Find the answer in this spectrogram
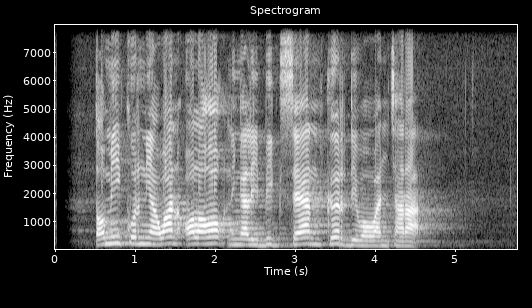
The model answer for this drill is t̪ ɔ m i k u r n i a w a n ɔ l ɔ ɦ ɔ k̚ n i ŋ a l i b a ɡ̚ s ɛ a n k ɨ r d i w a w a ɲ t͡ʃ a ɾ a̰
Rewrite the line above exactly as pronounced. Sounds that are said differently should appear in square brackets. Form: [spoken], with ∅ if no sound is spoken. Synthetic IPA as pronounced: t̪ ɔ m i k u r n i a w a n ɔ l ɔ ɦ ɔ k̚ n i ŋ a l i b [i] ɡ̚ s ɛ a n k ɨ r d i w a w a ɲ t͡ʃ a ɾ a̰

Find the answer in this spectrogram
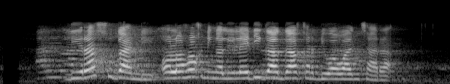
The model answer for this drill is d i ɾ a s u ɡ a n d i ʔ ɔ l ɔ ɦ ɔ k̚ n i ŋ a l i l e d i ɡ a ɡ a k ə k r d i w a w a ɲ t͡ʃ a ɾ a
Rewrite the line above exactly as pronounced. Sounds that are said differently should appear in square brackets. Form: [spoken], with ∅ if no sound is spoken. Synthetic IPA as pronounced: d i ɾ a s u ɡ a n d i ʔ ɔ l ɔ ɦ ɔ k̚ n i ŋ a l i l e d i ɡ a ɡ a k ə [∅] r d i w a w a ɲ t͡ʃ a ɾ a

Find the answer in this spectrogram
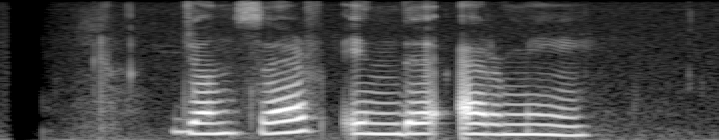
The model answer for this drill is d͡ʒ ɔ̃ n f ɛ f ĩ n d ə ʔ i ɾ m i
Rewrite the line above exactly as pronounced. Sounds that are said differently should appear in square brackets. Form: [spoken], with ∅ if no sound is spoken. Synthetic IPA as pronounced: d͡ʒ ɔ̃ n [s] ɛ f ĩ n d ə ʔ [a] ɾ m i

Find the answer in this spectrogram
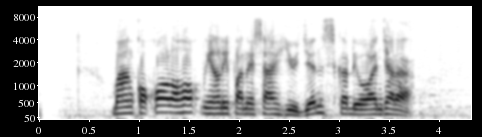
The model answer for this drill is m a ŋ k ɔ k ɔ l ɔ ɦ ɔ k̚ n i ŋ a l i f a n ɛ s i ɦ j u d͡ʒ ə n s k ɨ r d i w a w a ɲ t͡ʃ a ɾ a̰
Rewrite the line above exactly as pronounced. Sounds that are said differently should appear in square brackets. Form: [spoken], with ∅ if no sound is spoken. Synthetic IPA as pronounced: m a ŋ k ɔ k ɔ l ɔ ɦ ɔ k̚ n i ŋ a l i f a n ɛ s [a] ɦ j u d͡ʒ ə n s k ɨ r d i w a w a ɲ t͡ʃ a ɾ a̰

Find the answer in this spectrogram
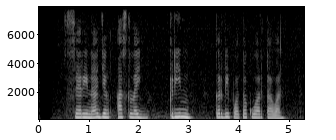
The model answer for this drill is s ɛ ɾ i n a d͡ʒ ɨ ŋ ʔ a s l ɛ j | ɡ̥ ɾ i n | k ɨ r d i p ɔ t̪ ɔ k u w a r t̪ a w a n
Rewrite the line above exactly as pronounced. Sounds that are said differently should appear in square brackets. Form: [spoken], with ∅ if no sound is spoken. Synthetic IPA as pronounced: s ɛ ɾ i n a d͡ʒ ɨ ŋ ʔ a s l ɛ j | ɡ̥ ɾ i n | k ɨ r d i p ɔ t̪ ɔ k u w a r t̪ a w a n

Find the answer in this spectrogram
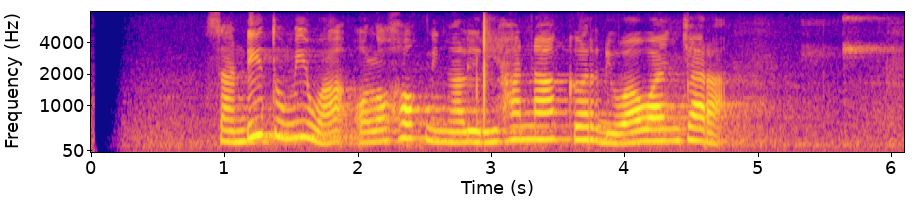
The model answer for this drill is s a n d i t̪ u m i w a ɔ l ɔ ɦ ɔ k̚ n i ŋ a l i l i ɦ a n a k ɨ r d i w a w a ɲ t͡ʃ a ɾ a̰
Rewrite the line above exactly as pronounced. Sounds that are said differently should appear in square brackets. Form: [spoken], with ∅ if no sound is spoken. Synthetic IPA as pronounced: s a n d i t̪ u m i w a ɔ l ɔ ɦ ɔ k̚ n i ŋ a l i [ɾ] i ɦ a n a k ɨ r d i w a w a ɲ t͡ʃ a ɾ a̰

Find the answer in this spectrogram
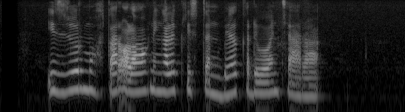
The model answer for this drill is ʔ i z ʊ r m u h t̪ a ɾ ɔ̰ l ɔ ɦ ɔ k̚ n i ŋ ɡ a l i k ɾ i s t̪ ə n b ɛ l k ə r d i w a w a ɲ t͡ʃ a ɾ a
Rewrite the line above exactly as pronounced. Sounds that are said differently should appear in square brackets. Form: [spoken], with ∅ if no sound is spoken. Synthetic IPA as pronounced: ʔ i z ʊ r m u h t̪ a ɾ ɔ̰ l ɔ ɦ ɔ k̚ n i ŋ ɡ a l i k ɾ i s t̪ ə n b ɛ l k ə r d i w a w a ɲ t͡ʃ a ɾ a

